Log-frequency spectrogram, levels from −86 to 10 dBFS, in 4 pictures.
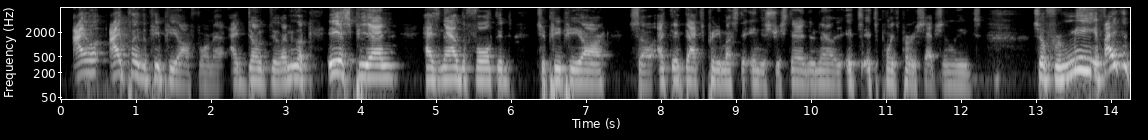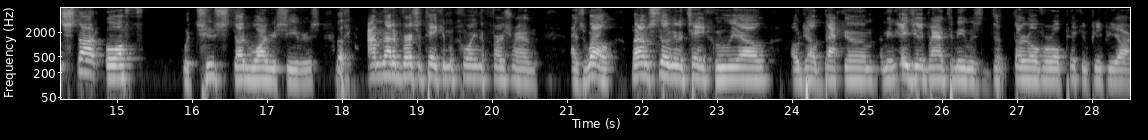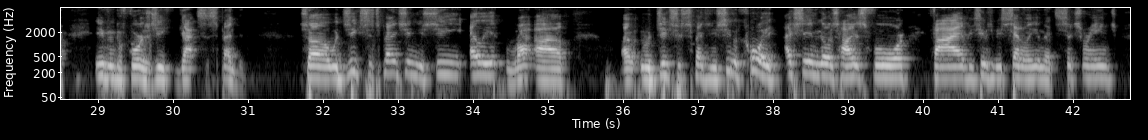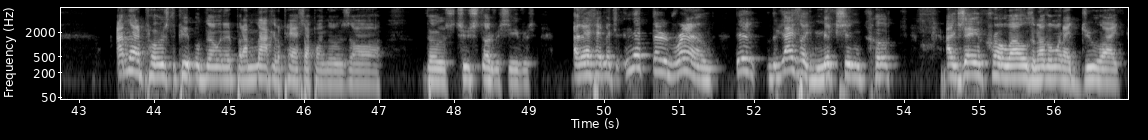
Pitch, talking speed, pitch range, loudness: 140 Hz, 170 wpm, 125-155 Hz, -18 LUFS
